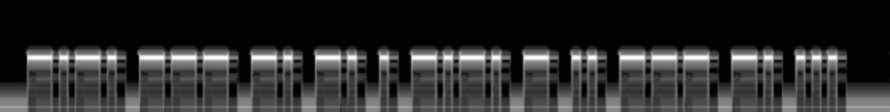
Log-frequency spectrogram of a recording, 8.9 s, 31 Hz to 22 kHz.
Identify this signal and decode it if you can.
Morse code, heard as a keyed tone, about 15 wpm, 750 Hz. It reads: CONNECTIONS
